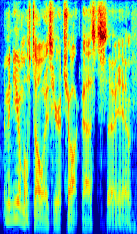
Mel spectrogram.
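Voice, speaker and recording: A man's voice: lowish voice, sing-song, quick pace, creaky, bright, forceful tone, no room sound. A man co-hosting a podcast in casual chat, with a jokey, laid-back way of talking. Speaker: podcast co-host.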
